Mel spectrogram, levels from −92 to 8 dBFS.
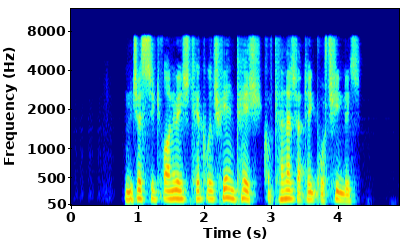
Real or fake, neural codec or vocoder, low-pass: fake; codec, 16 kHz, 0.5 kbps, FreqCodec, larger model; 7.2 kHz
